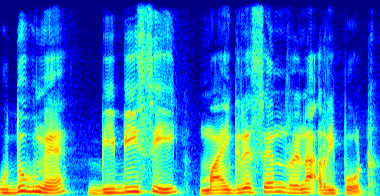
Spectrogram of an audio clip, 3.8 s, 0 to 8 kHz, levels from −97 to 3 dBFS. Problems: none marked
